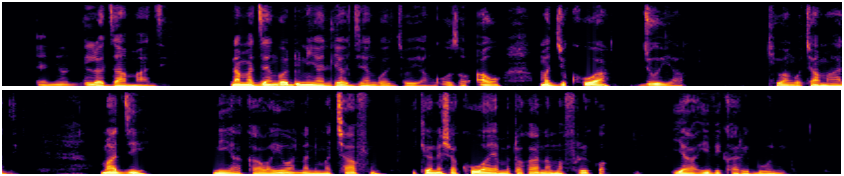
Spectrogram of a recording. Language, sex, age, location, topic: Swahili, male, 18-24, Kisumu, health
